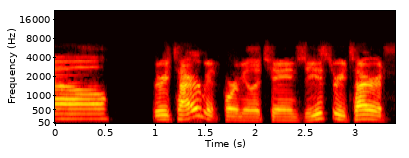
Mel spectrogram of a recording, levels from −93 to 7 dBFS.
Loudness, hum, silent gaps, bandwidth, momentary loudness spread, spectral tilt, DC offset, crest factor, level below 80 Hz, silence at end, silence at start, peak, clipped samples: -27 LUFS; none; 0.65-0.98 s; 6.6 kHz; 8 LU; -2 dB/octave; under 0.1%; 18 dB; -84 dBFS; 0.1 s; 0 s; -8 dBFS; under 0.1%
